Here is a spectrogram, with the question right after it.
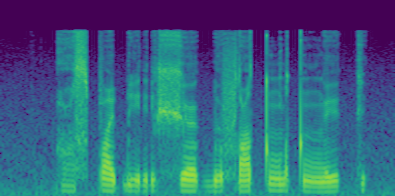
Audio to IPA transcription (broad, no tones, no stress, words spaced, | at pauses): qʷi̤sˤ piɓirʃœɡ͡bəf ɾitˤŋ͡mətˤ ŋɪk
